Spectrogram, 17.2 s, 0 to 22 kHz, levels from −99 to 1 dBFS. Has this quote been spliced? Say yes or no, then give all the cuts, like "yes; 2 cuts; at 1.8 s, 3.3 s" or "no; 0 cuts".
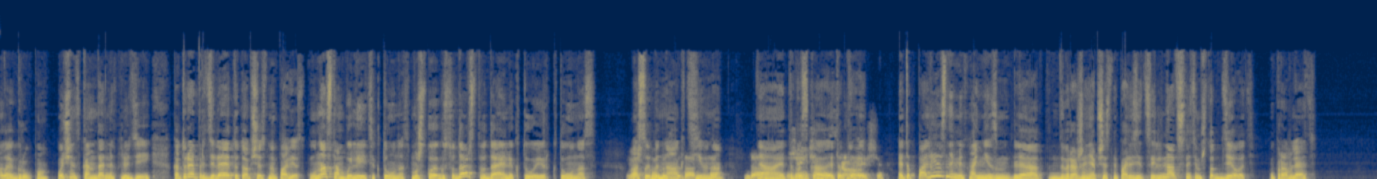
yes; 1 cut; at 15.8 s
